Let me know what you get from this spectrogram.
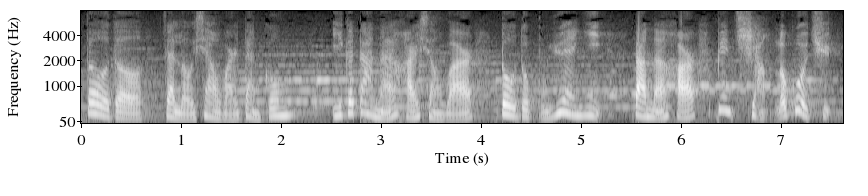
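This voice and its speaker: A woman storyteller narrating a bedtime story for children in a slow, soothing manner. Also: medium pitch, sing-song, over music. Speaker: storyteller host.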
